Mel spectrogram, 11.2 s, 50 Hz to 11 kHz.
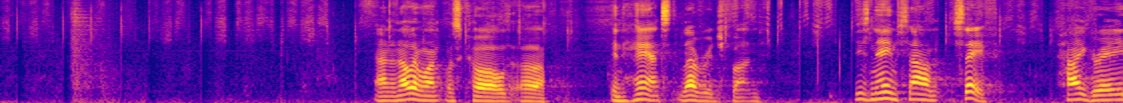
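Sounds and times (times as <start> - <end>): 
someone writing something down: 0.0 - 4.0, 7.2 - 11.2
speech: 3.7 - 7.7, 8.5 - 10.0, 10.6 - 11.2.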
